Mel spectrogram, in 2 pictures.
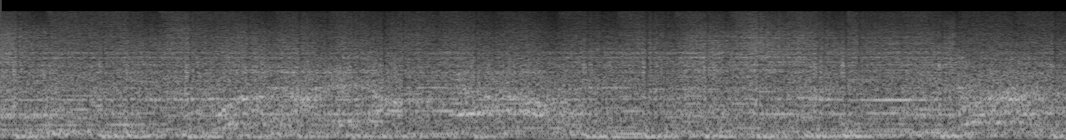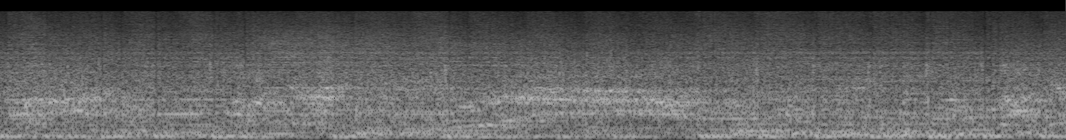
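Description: Live metal band playing at steady full volume: distorted guitars and drums with yelled vocals.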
